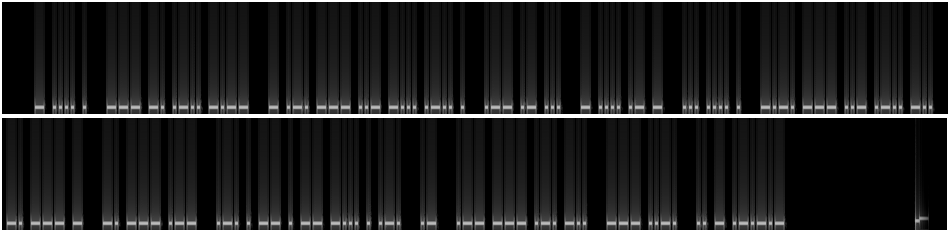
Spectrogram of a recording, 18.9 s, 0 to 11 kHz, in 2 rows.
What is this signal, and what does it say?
Morse code, heard as a keyed tone, about 40 wpm, 700 Hz. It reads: THE ONLY TROUBLE WAS THAT SHE COULD NOT NOW REMEMBER A WORD OF IT.
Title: Sentences from Top 1200 Words 40wpm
